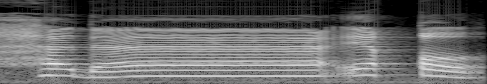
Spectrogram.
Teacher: قوف پر ہم جزم دے کے سانس چھوڑیں گے تو یہ قلقلہ ہو جائے گا کیونکہ قوف حروف قلقلہ میں سے ہے.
